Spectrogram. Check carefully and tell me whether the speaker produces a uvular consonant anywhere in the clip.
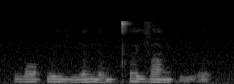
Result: no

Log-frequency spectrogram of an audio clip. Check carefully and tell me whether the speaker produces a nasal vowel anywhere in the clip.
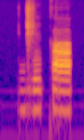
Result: yes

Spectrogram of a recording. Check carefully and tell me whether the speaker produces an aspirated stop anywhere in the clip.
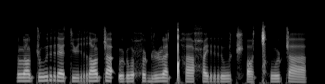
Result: yes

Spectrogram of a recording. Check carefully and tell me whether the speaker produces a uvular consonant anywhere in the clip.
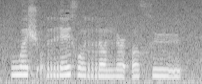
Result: no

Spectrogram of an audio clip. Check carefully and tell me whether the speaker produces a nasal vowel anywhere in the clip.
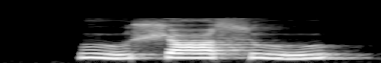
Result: no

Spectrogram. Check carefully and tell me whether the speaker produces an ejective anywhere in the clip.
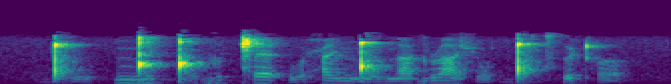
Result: yes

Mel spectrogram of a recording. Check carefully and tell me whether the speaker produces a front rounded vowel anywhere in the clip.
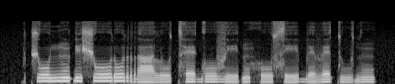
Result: no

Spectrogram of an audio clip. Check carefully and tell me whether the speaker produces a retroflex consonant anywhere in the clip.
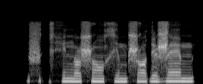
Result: yes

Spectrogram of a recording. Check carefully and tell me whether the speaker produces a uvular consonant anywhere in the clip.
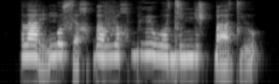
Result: yes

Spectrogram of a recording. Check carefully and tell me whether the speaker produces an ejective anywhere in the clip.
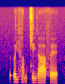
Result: no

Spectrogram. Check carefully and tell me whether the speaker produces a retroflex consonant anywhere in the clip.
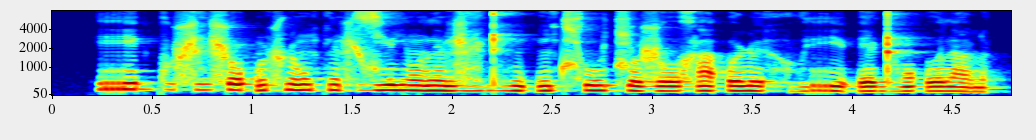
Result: yes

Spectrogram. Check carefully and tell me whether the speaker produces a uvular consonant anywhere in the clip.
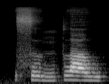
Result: no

